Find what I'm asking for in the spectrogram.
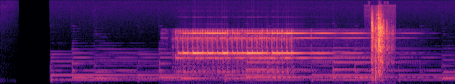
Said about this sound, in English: picked up the ringing phone and heard his daughter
